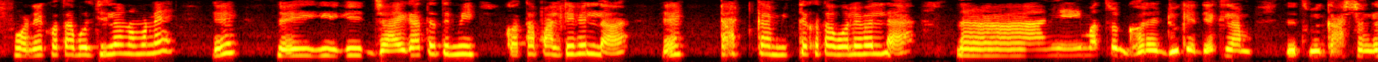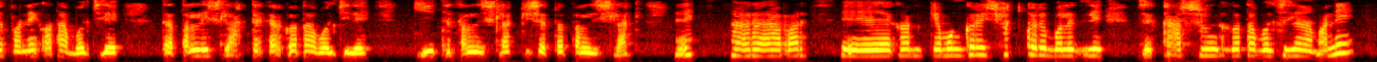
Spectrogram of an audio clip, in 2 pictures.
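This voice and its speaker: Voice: high voice, very fast, few pauses, fairly bright tone, no room sound. A performer voicing a brash young man in a cartoon comedy, sharply grilling his aunt about a lie. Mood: indignant. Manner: brash, accusing, repeated "hm?".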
